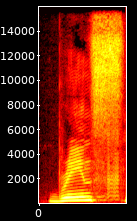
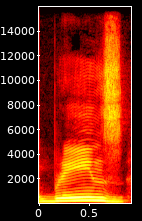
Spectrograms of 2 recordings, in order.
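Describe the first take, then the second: First: ब्रेन्स with hissed s at the end; teacher shows ब्रेन्स wrongly with s. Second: ब्रेन्स ending in a buzzing z; teacher gives ब्रेन्स correctly with z; voiced z ending. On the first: Teacher to class, showing the wrong s ending. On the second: Teacher to class, correct z ending. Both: Shown as a demonstration. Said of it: "ब्रेन्स नहीं".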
